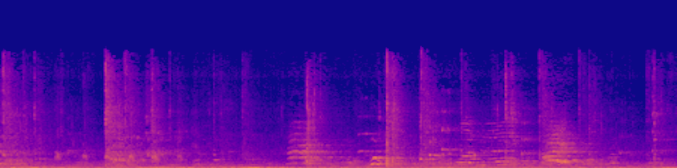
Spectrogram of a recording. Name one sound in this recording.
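Shuttlecocks are struck sharply with rackets, over and over, in a large echoing hall.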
